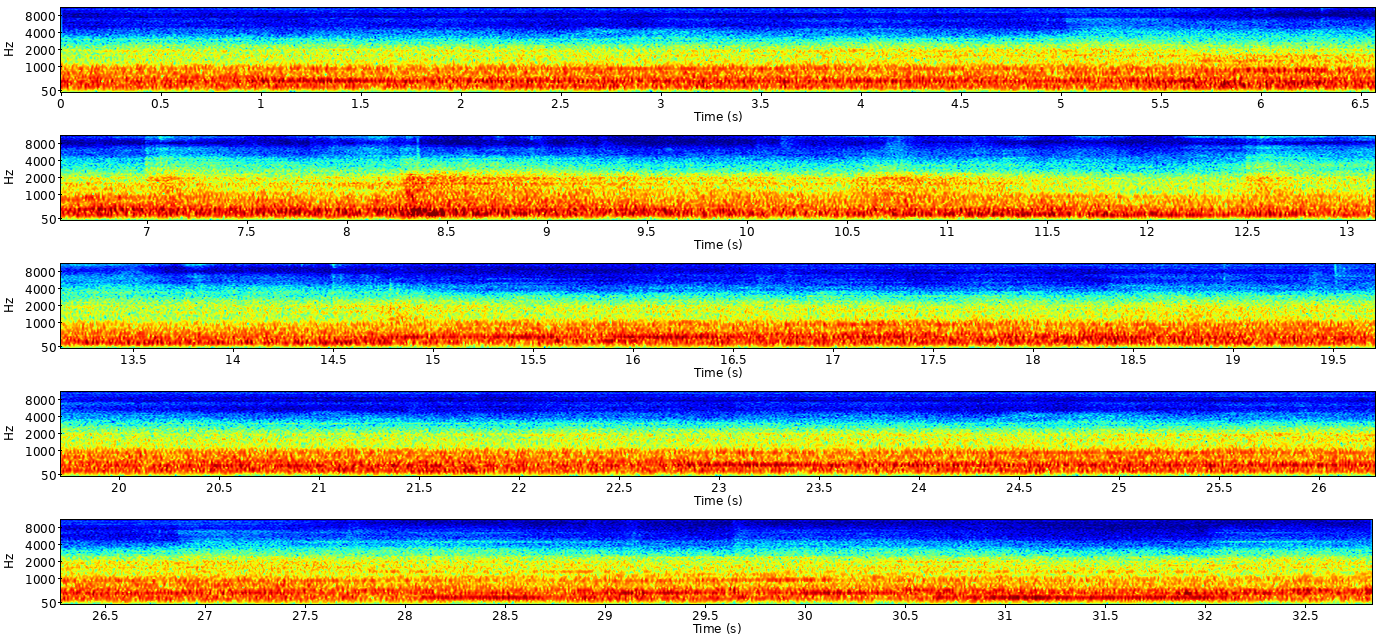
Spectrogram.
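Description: Steady, loud mechanical rumble with a droning hum running through it, like a train or heavy machinery, and a few clanks about a quarter to halfway through.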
